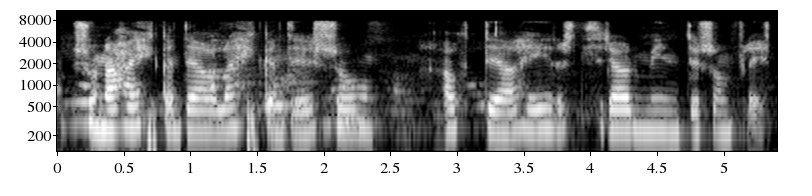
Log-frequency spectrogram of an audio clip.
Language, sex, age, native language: Icelandic, female, 70-79, Icelandic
